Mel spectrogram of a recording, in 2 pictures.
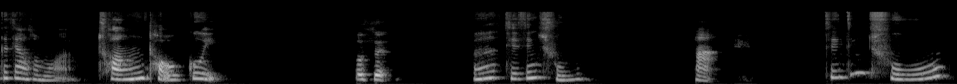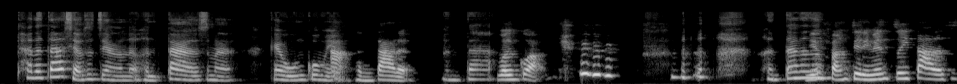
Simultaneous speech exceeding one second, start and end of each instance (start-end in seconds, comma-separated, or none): none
